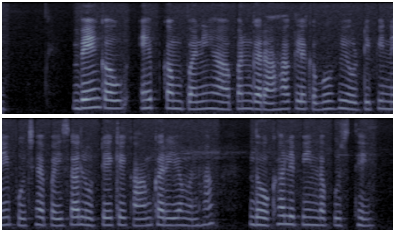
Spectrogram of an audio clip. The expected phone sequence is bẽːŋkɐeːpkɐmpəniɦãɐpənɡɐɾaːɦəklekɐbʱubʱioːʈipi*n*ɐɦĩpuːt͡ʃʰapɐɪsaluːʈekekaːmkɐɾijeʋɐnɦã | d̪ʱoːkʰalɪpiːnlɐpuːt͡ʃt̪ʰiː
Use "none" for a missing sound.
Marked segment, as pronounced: n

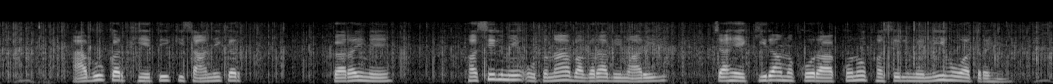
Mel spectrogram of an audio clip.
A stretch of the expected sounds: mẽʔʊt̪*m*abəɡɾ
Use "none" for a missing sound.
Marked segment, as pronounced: n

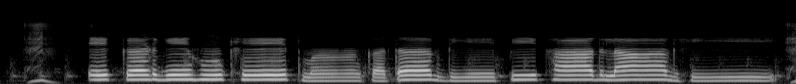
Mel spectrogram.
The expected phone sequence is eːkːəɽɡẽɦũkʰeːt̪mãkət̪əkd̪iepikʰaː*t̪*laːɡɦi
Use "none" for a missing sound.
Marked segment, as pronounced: d̪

